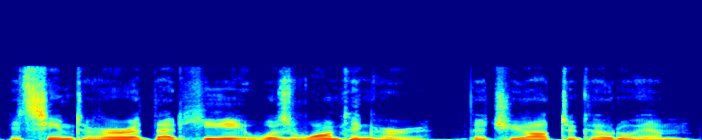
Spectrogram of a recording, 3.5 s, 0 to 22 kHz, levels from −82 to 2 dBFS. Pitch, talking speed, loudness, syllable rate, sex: 110 Hz, 275 wpm, -17 LUFS, 5.6 syllables/s, male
